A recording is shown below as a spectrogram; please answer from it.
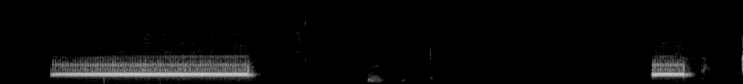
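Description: A telephone call being placed, with a steady tone lasting about two seconds, then a few faint clicks and a brief return of the tone at the end.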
